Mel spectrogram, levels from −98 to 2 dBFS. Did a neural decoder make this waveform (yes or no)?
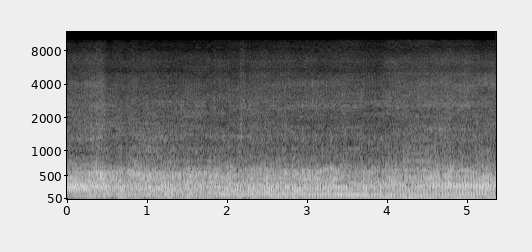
yes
